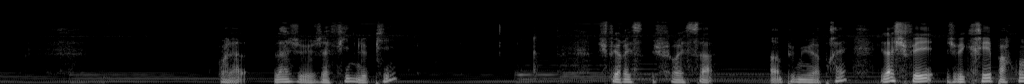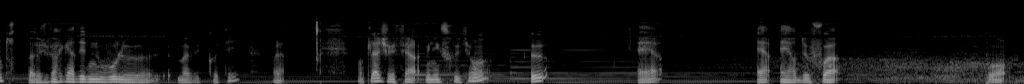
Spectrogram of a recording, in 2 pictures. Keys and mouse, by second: 0.6 click, 1.1 s, 2.9-3.6 middle drag, 4.2-4.6 middle drag, 5.0 middle drag, 7.0 click, 7.3-7.7 middle drag, 8.1 click, 8.8-10.1 middle drag, 11.6 KP_3, 15.8 e, 16.5 r, 17.5 r, 19.2 r.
